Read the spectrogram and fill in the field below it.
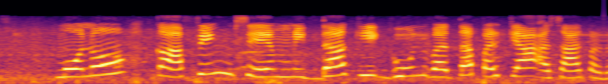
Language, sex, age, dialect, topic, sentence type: Hindi, female, 18-24, Marwari Dhudhari, agriculture, statement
